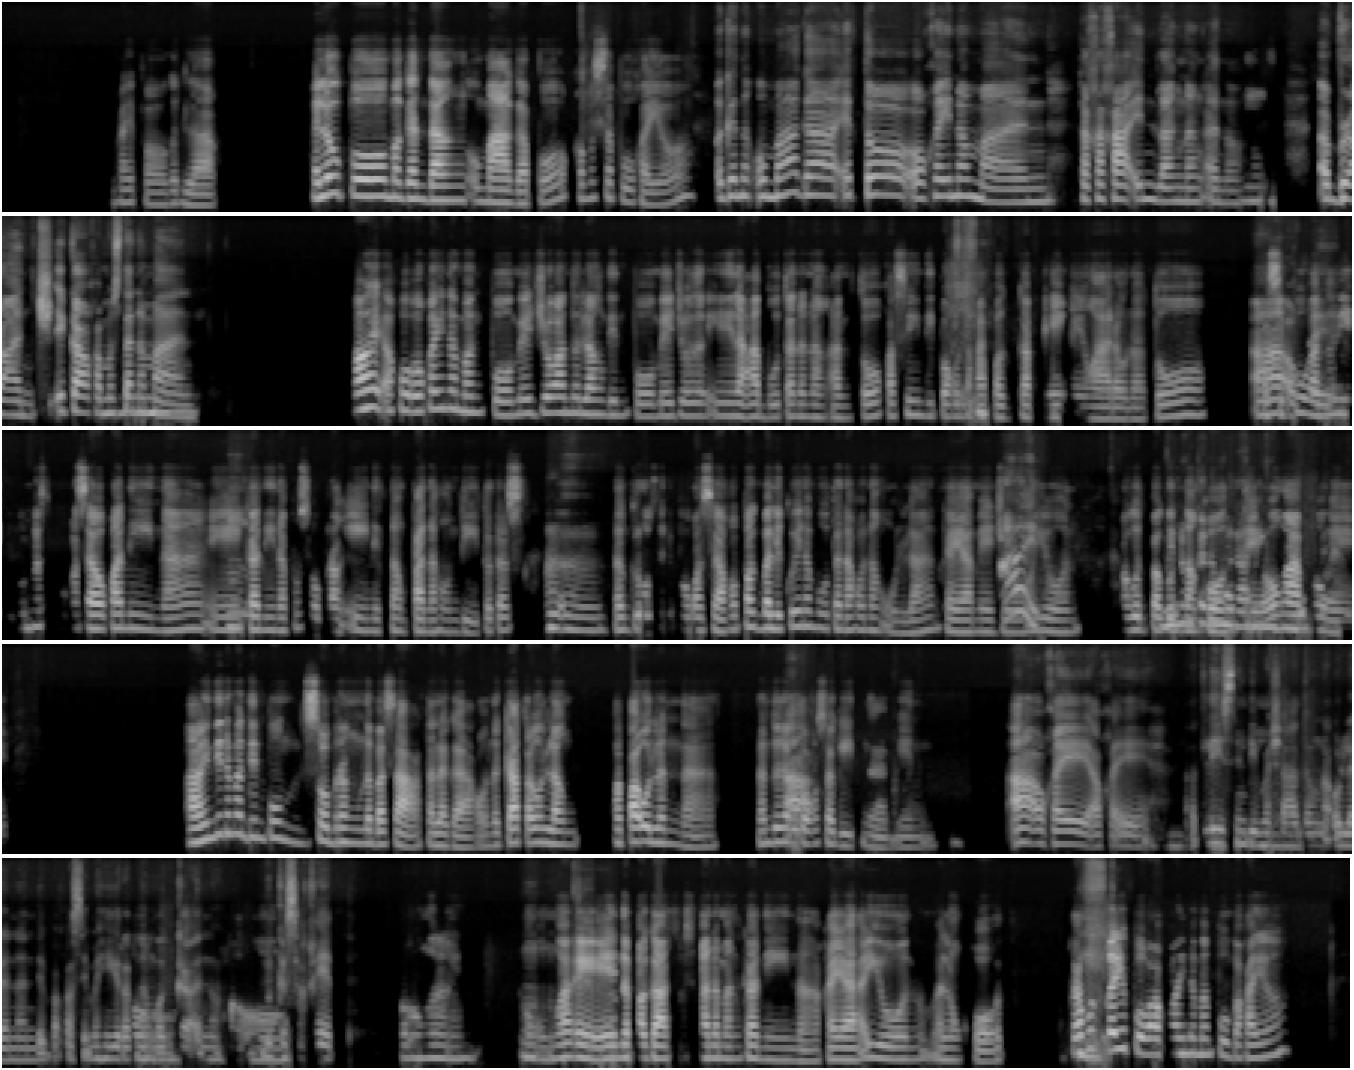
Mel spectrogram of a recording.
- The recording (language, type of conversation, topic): Filipino, unstructured, Paano mo hinaharap ang taong palaging humihiram ng pera?
- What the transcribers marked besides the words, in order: static; other street noise; distorted speech; mechanical hum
